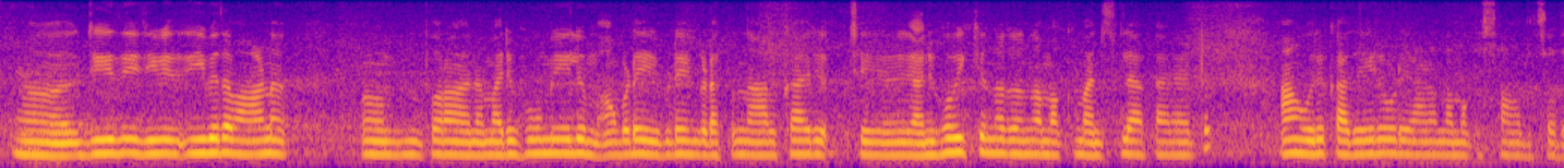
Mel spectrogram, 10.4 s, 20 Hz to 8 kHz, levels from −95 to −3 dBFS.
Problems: background sounds at intervals, low volume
